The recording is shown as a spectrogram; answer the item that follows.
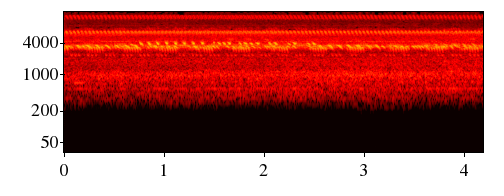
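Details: Crickets and bell crickets singing in Narita, Chiba, Japan, recorded on a TASCAM Portacapture X8: crisp high chirps in quick trains, pausing briefly and resuming, layered over a steady ringing insect chorus.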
